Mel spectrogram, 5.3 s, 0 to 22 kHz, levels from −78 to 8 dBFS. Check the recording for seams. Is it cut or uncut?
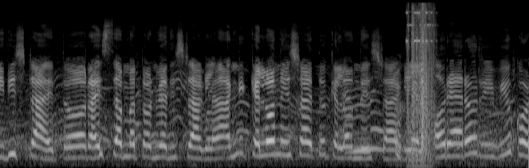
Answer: cut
